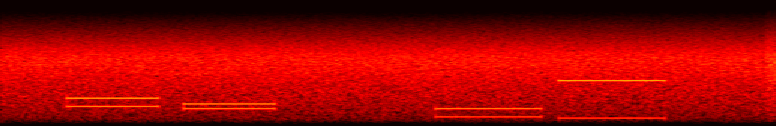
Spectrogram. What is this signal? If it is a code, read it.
Aircraft SELCAL, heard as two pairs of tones, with radio hiss and a squelch burst at the end. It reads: HL-GJ BG-AS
